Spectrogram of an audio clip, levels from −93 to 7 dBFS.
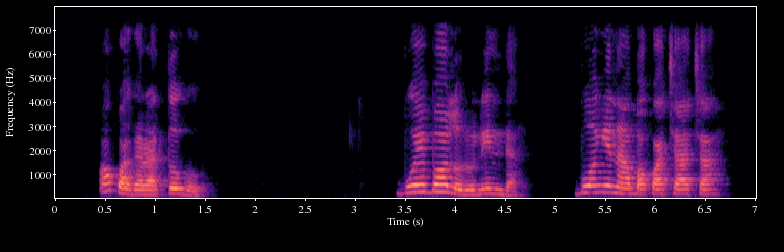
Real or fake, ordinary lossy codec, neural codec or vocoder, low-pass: real; none; none; 7.2 kHz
